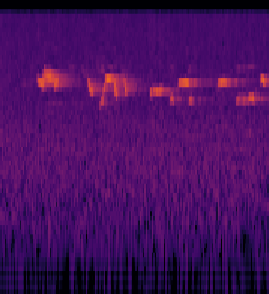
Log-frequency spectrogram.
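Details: Narcissus flycatcher singing with all its might from one pine branch in a pine forest in spring, seemingly claiming territory; clear whistled phrases, several short rising and falling bursts separated by brief pauses.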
